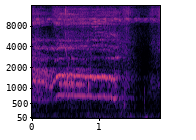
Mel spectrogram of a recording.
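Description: A chicken gives one drawn-out, strained call lasting about a second, close by, over faint outdoor background noise.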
